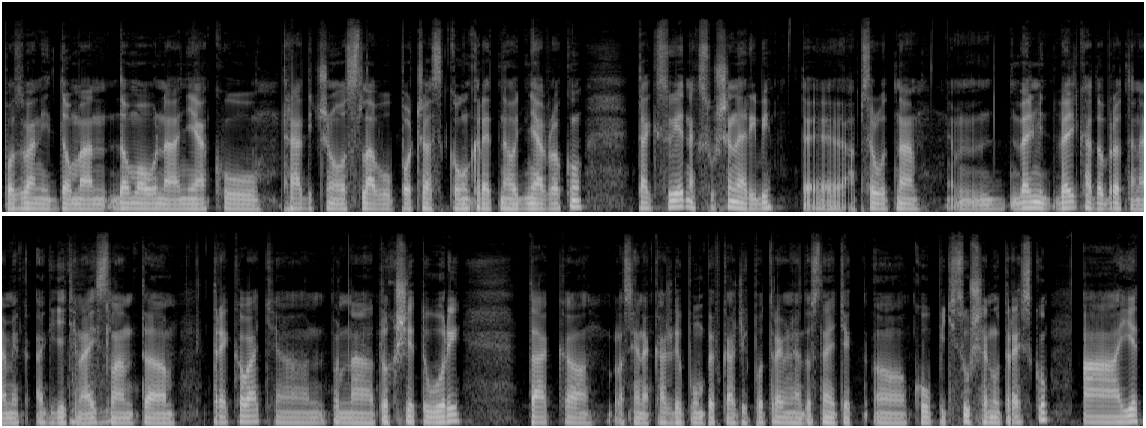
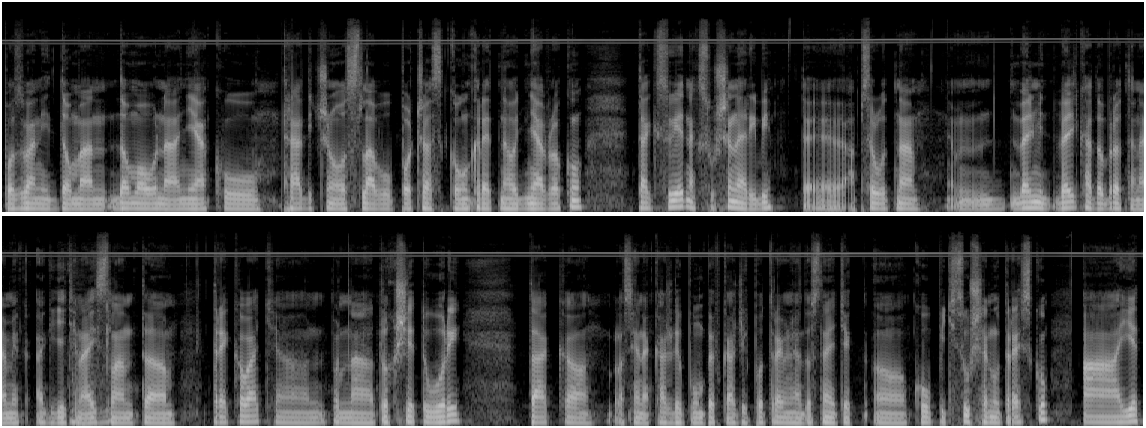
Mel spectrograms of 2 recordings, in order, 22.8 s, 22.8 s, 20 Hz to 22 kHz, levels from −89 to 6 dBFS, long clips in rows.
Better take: first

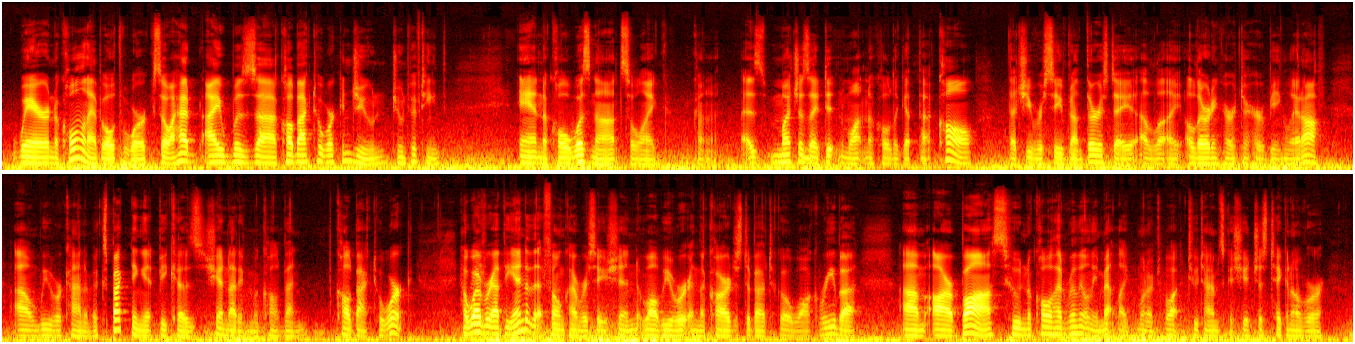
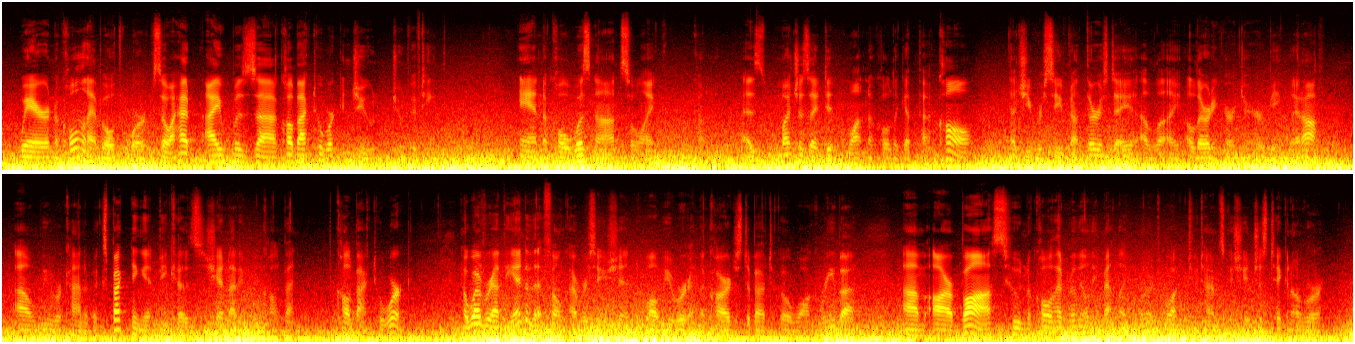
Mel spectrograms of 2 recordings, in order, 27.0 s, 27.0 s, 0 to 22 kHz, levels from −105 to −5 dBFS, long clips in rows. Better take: first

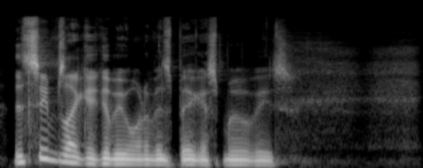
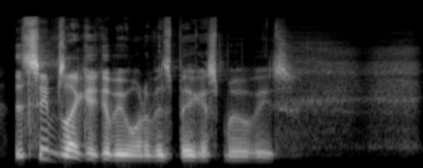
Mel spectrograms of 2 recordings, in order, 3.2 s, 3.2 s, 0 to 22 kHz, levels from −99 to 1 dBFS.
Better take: first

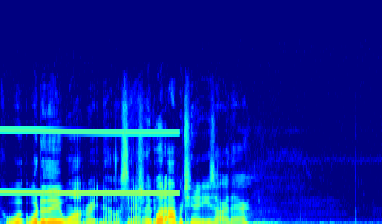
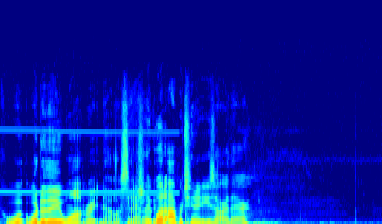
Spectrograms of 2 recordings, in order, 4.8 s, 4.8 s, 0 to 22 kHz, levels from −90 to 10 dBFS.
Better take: second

